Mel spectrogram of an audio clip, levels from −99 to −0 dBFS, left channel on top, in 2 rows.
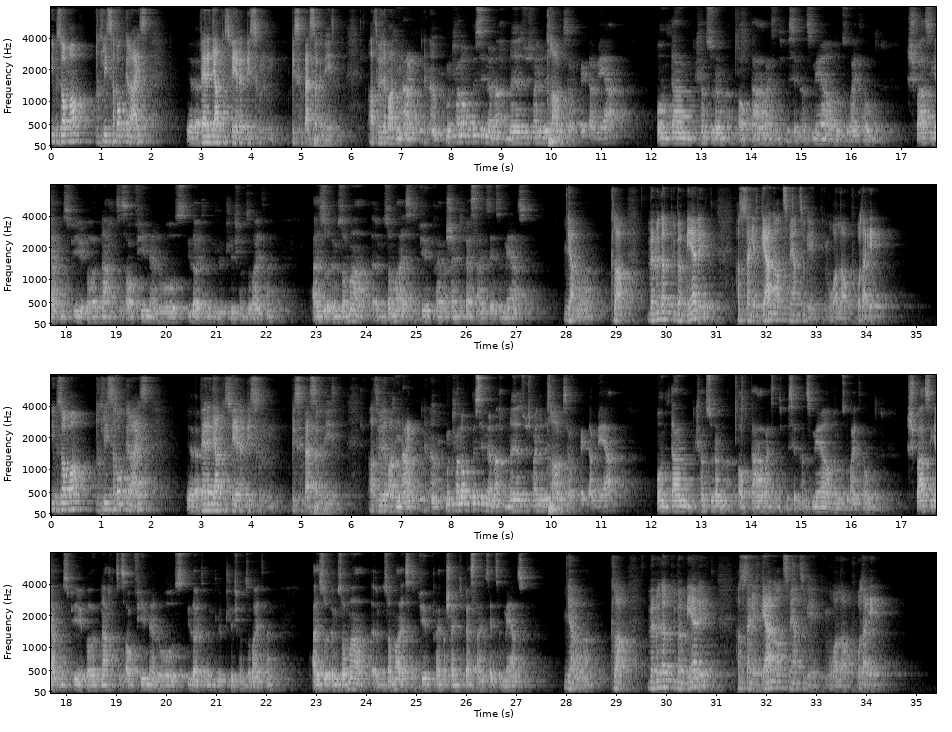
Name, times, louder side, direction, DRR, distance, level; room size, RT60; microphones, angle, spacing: voice 1, 0.0-0.5 0.9-2.1 3.0-4.4 4.8-5.7 6.4-7.0 7.5-7.7 9.9-10.2 28.0-28.2 28.9-29.1 29.6-30.9 31.4-34.1, left 2 dB, 25° left, 4 dB, 0.7 m, -29 dB
voice 2, 6.9-7.3 7.6-11.2 12.1-16.5 17.1-22.1 22.9-27.2 28.2-28.5, right 1 dB, 45° right, 3 dB, 0.8 m, -30 dB
9.7 x 4.3 x 2.8 m, 1.0 s
head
